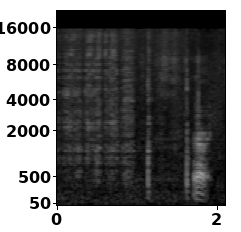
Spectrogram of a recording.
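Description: Pencil scratching across paper in quick, loose sketching strokes, with a single sharp click a little over a second in.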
